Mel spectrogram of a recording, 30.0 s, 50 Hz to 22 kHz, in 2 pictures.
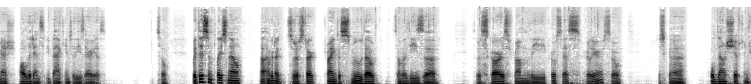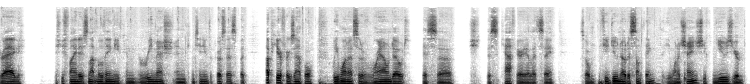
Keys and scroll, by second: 26.9 b, 27.9 m.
